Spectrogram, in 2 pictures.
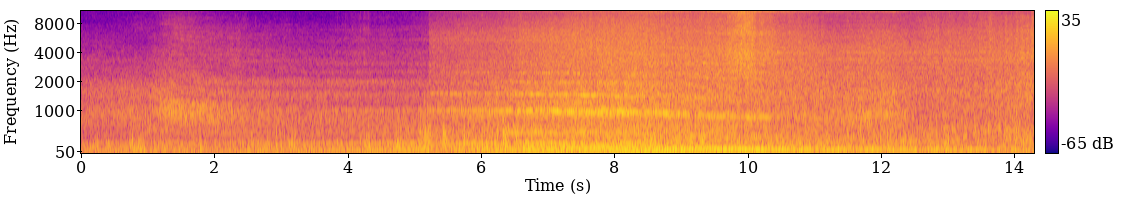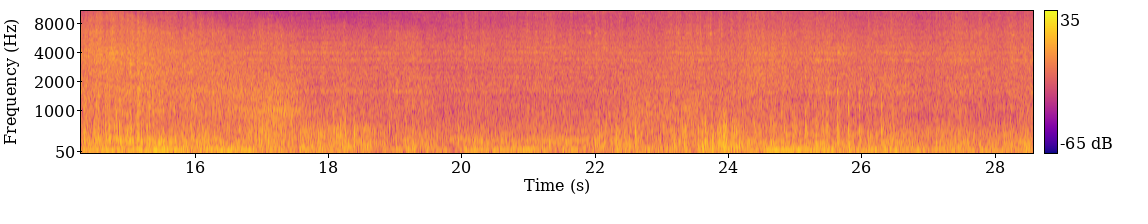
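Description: BNSF diesel freight locomotives rumble past, building to their loudest about a third of the way in, with a high tone that drops slightly in pitch as they go by. After them, loaded tank cars roll past steadily, wheels clacking over the rail joints.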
